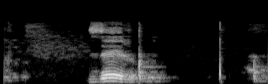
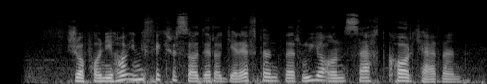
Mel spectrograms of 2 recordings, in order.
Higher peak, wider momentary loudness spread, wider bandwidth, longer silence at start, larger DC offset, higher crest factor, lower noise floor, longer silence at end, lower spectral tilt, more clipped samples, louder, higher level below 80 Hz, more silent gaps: first, -2 dBFS vs -6 dBFS; first, 25 LU vs 6 LU; second, 7.8 kHz vs 11.5 kHz; second, 0.05 s vs 0.25 s; neither; about the same, 18 dB vs 18 dB; first, -60 dBFS vs -48 dBFS; about the same, 0 s vs 0 s; second, -5 dB/octave vs -7 dB/octave; neither; first, -16 LUFS vs -24 LUFS; second, -60 dBFS vs -48 dBFS; neither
